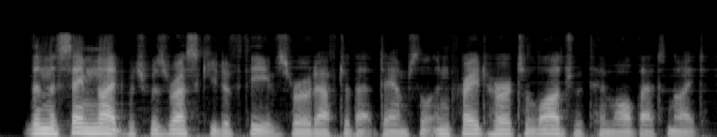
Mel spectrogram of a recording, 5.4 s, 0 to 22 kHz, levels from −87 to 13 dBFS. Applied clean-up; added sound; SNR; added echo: neural mask model DeepFilterNet 3.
